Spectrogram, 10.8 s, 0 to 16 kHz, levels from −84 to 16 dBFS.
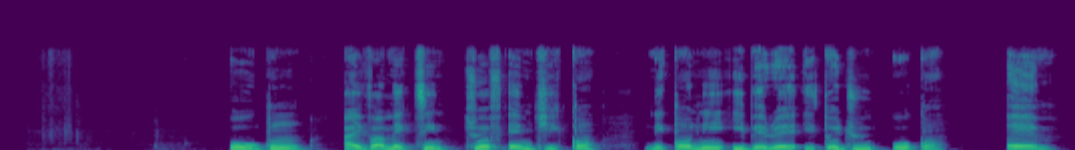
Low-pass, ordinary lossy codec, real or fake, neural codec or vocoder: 10.8 kHz; none; real; none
